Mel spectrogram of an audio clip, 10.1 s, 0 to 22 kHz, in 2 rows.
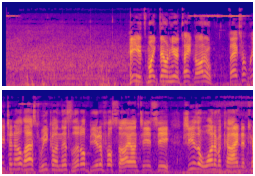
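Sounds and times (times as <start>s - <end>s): outdoor traffic noise: 0.1s - 10.0s.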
